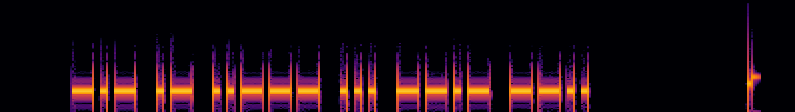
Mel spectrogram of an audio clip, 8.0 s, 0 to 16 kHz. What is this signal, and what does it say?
Morse code, heard as a keyed tone, about 17 wpm, 700 Hz. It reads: KA2SQZ
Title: USA Call Signs Repeated 2x 17wpm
